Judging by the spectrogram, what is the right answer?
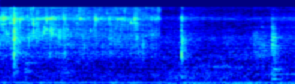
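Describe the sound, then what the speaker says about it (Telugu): Small dried red chillies and curry leaves fry quietly in hot oil for a dal tempering, giving a faint, even sizzle with a few soft stirring clicks and no talking. "ఈ పోపులు ఇప్పుడు మనం చక్కగా దోరగా వేయిద్దాం."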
